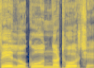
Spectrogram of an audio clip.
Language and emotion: Gujarati, neutral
